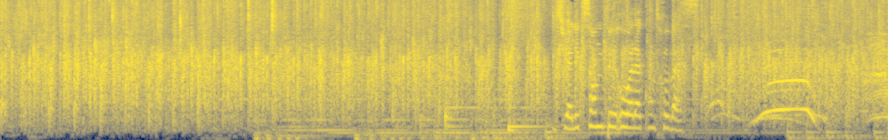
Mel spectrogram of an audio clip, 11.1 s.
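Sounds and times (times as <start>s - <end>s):
applause: 0.0s - 11.0s
speech: 7.0s - 8.7s, 9.8s - 11.0s.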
